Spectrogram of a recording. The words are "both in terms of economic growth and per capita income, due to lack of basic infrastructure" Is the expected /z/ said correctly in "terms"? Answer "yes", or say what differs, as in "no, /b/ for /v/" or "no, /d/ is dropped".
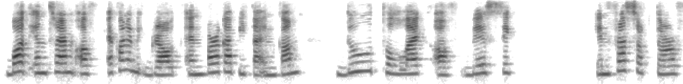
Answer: no, /z/ is dropped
